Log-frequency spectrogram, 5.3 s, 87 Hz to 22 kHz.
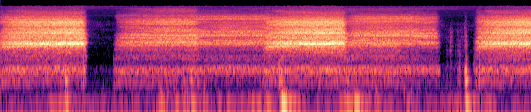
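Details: Nest-camera recording from Israel, 25 June 2021: barn owl fledglings jockeying for position before a prey drop give drawn-out harsh hissing screeches, one running over two seconds, with brief gaps and soft low thumps beneath.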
